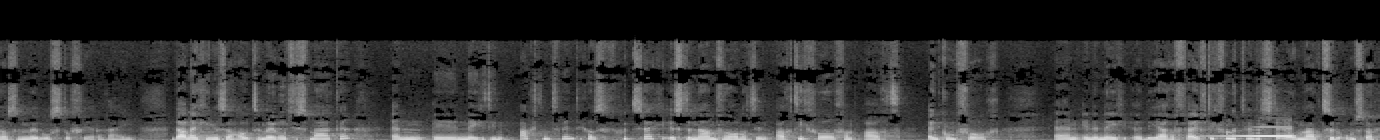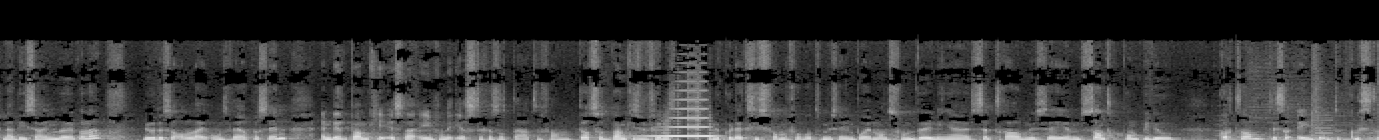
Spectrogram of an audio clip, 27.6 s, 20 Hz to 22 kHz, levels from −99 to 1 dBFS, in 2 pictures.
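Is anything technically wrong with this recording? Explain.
Yes. Loudspeaker feedback squeal occurs twice, from 11.97 to 13.00 s and from 20.09 to 21.07 s. A microphone picks up its own loudspeaker, and at 713 Hz the loop gain exceeds one, so that tone reinforces itself, building over well under a second to about 10 dB above the program before it stops. On a spectrogram, each event is a bright horizontal line at 713 Hz. In the waveform, the envelope visibly swells.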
